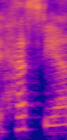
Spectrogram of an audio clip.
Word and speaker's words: Hestia: And you have to tell me, is it Hestia? Is that how you say it? Yeah, so basically, Hestia is the goddess of home, the ancient goddess of home, the Greek goddess.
